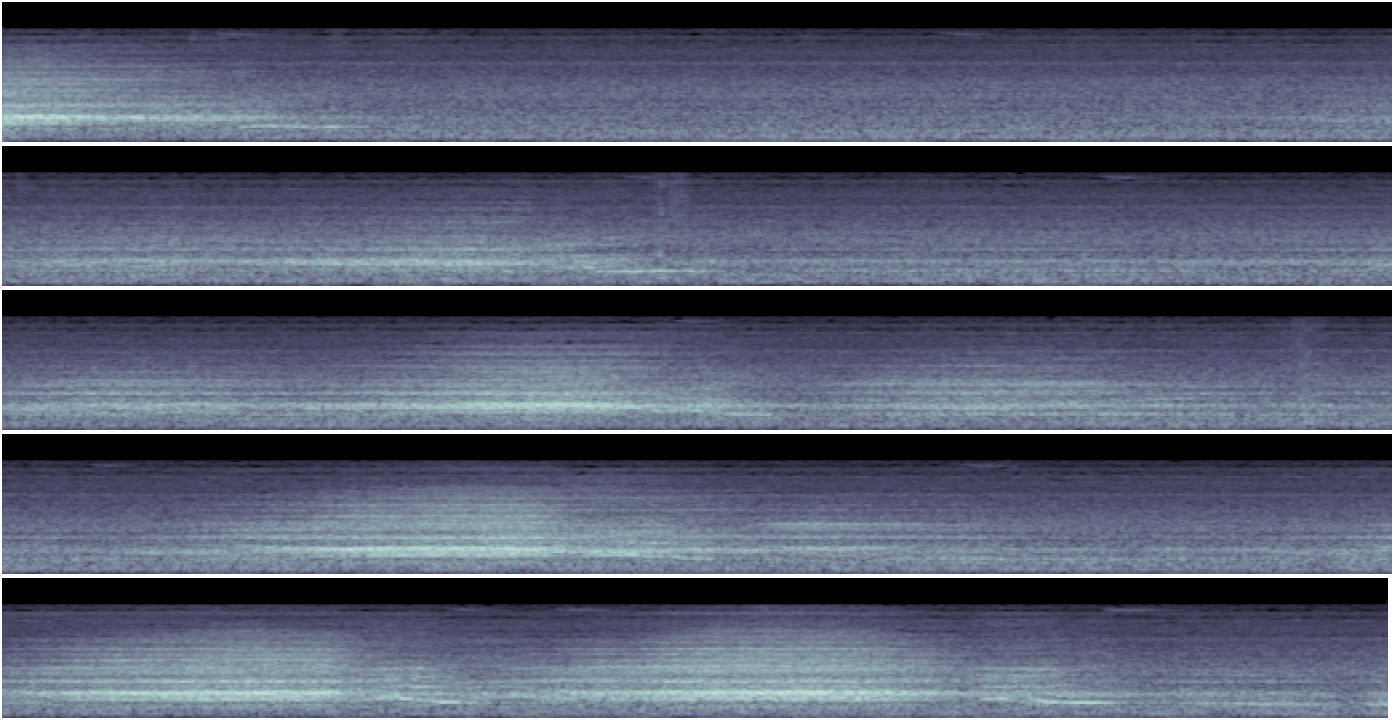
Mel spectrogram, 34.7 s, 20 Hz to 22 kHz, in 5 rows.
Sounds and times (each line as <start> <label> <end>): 0.0 howler monkeys call 2.4
6.4 howler monkeys call 34.7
